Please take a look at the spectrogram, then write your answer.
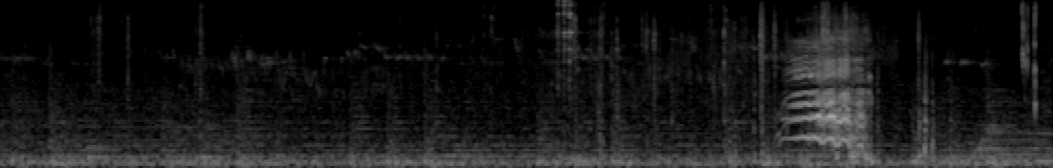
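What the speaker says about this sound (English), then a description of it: "Bloody horse." Horse hooves clip-clop steadily in the background in the video game Kingdom Come: Deliverance, then a horse lets out a loud, close whinny before the hoofbeats continue.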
